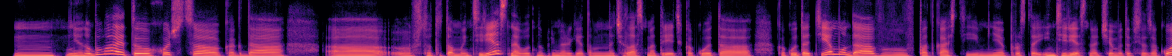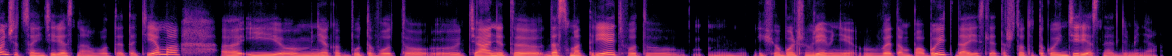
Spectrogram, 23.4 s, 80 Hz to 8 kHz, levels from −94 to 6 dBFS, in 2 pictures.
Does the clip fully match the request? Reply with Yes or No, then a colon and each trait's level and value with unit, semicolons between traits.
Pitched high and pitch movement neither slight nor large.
No: medium, 180 Hz; average, 3.3 semitones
